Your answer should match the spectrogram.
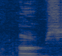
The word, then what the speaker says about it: herbs: to pronounce it huh herbs that's the common pronunciation the British are just weird let's start pronouncing the h ate Zed going to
